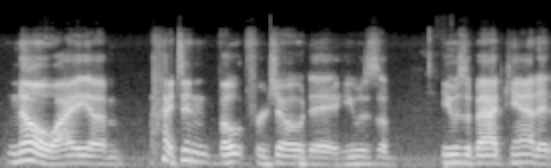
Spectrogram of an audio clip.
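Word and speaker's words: O'Dea: Colorado State Republican Party was represented well by Odia as the Senate candidate in the 2022 midterms in terms of values? Yeah, his name is pronounced O'Day, by the way.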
